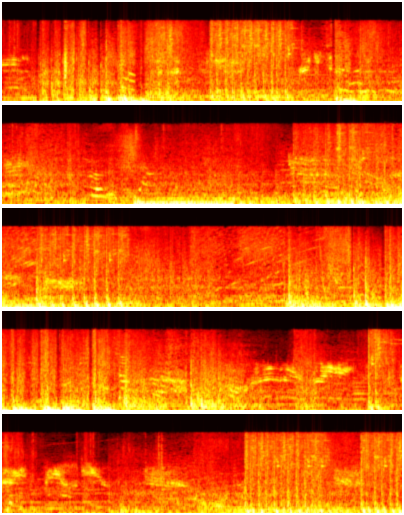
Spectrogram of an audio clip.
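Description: Gunfire from a gun in a video game: rapid bursts of shots and crashes repeating through a long, busy stretch of game action, loud and dense with few pauses, while a voice comes and goes faintly underneath.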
